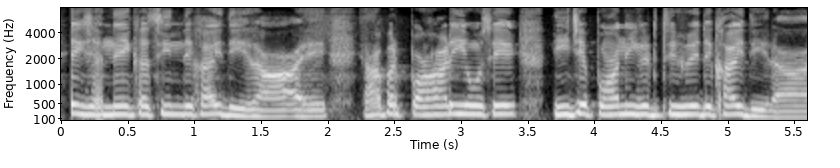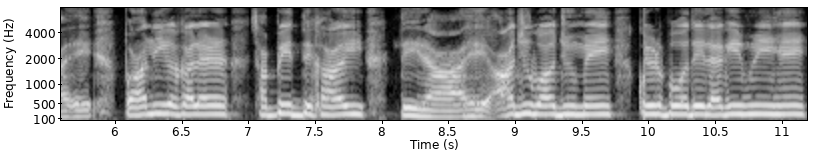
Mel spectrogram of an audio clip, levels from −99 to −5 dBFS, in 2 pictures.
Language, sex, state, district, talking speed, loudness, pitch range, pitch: Hindi, male, Chhattisgarh, Rajnandgaon, 180 wpm, -18 LUFS, 205-225 Hz, 220 Hz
